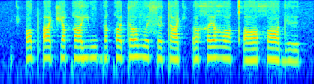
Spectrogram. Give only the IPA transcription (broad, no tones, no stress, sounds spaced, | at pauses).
t͡ʃʼ ɒ pʼ ɑ t͡ʃ ʌ q ʌ j u ɡ ə q u t ʌ v ə s ə t ɑ t͡ʃʼ ʌ χ ɪ ʁ ɔ qʼ ɒ χ ɒ d ɪ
